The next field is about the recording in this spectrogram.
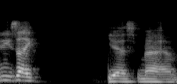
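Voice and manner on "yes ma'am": mock unruffled, polite, very calm, even delivery. Retelling how an actor answered directions on set: calm imitation of David. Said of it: "so calm".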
